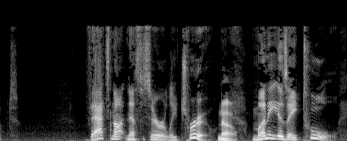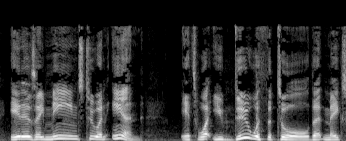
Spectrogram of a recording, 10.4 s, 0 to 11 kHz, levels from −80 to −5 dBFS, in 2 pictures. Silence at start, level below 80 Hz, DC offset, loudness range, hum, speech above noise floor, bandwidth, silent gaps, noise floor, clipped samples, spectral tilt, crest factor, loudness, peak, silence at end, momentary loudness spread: 1.35 s; -50 dBFS; under 0.1%; 3 LU; none; 40 dB; 9.4 kHz; none; -56 dBFS; under 0.1%; -5.5 dB/octave; 16 dB; -16 LUFS; 0 dBFS; 0 s; 10 LU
